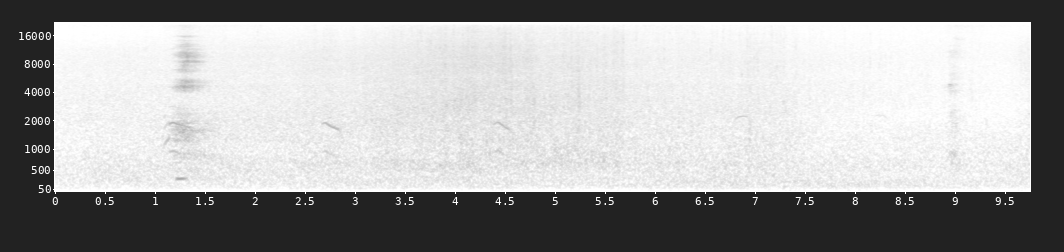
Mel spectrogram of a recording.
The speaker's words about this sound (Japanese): あとは波の音だけ。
